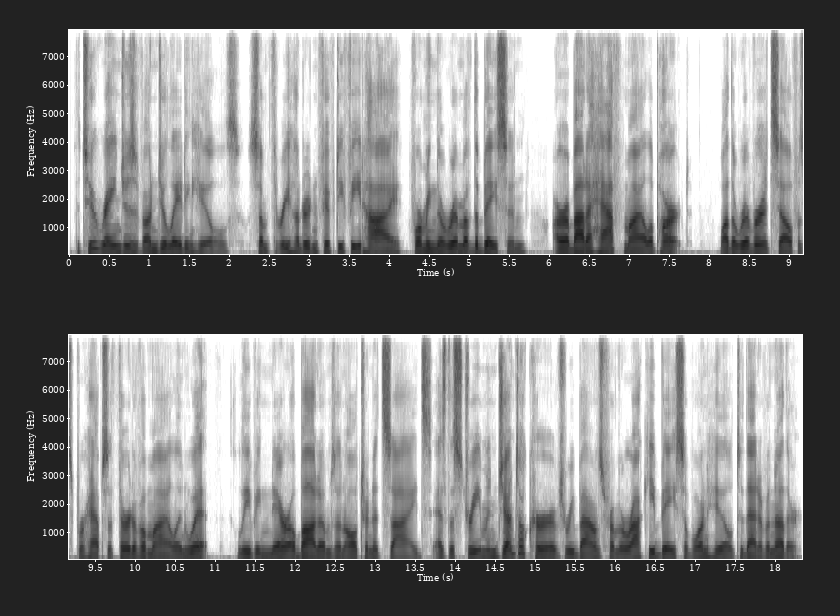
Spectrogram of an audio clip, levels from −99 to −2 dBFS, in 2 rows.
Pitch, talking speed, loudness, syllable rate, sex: 130 Hz, 205 wpm, -22 LUFS, 5.4 syllables/s, male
